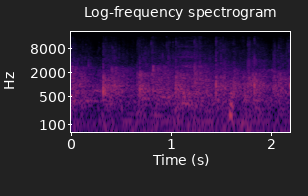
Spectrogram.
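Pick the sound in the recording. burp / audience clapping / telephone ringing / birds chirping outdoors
audience clapping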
